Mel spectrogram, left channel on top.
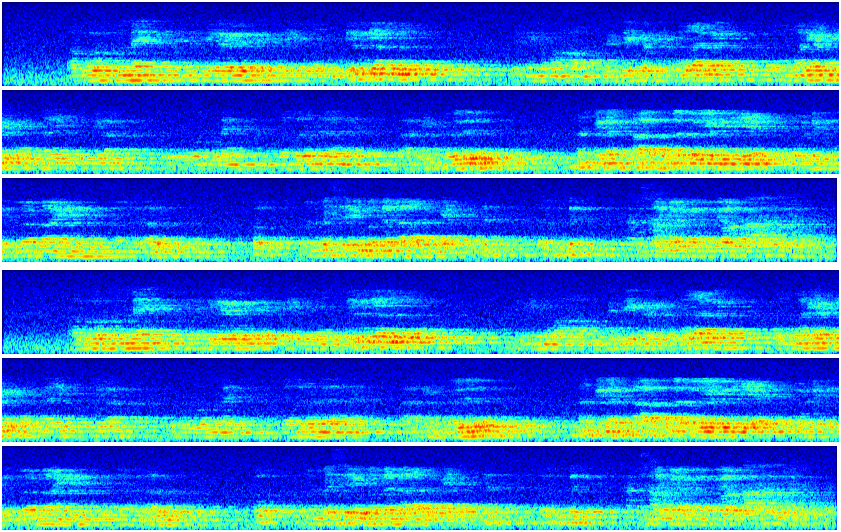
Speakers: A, on the left (about 80°); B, on the right (about 20°).
A: अब हमने जो अपने केले वेले थे एक दो उनको दे भी दिया बंदरों को लेकिन वहां फिर देख करके और आ गए तो हमारी आंटी के पास था एक केला तो उन्होंने बंदरों ने उन्हें कहा कि हमें भी दे दो आंटी ने कहा "अब तुम्हें तो अभी अभी दिए हैं और नहीं देते तुम्हें अपना इन्हीं से का- काम चला लो तो उनमें से एक बंदर नाराज हो गया <laughs> उसने
B: अच्छा
A: उसने क्या
B: मतलब
A: काम किया
B: नाराज
A: और
B: हो गया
